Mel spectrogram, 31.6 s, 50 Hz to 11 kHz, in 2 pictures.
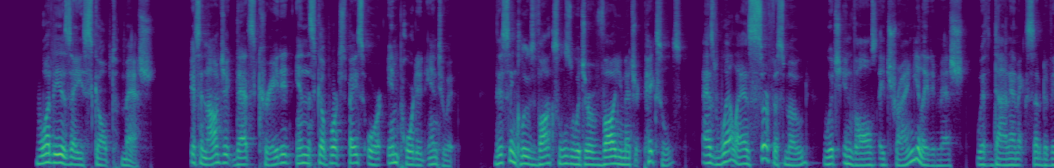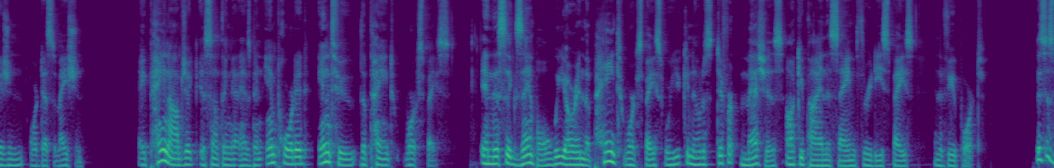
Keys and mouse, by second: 18.5 click.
